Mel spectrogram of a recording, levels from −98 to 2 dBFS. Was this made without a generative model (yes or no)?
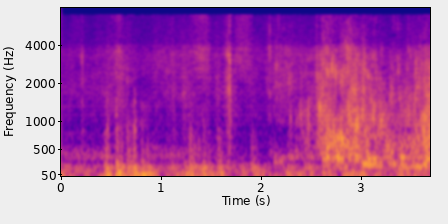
no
